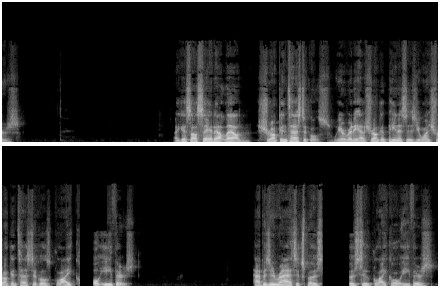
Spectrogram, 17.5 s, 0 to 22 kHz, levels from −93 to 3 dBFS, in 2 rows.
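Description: Stream reconnects at 10.27–10.58 s and 15.12–15.88 s: the connection dropped, playback went silent, then a fresh decoder restarted mid-stream. The first gap lasts 260 ms and resumes about a fifth of a second later, skipping audio; the second lasts 521 ms and resumes 232 ms earlier, repeating material.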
